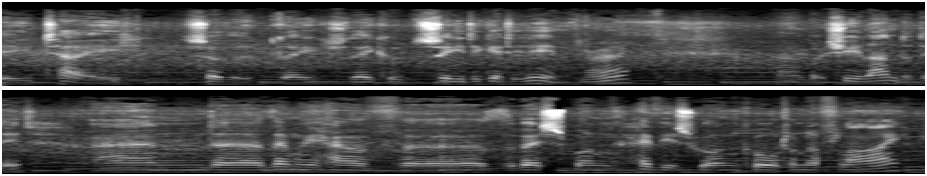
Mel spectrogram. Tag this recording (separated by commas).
Speech, Music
